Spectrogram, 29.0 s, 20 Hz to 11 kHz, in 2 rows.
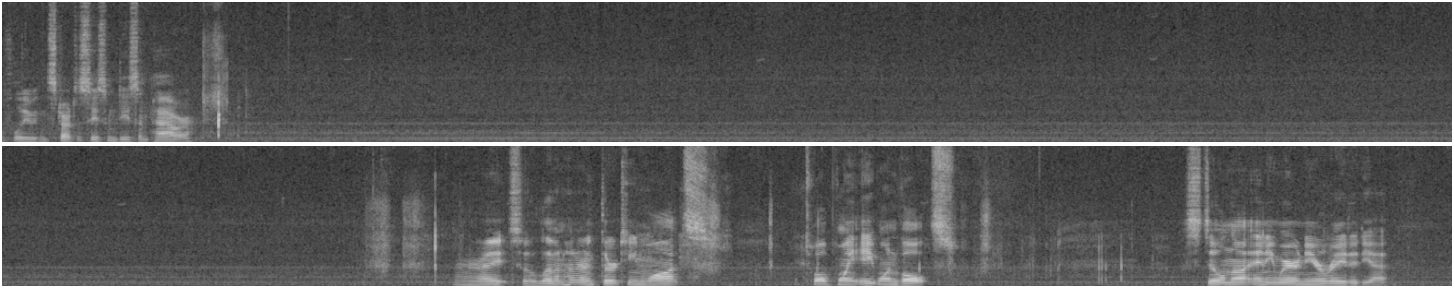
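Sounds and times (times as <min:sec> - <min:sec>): faint electrical hum: 0:00.0 - 0:29.0.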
